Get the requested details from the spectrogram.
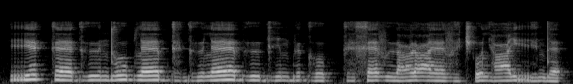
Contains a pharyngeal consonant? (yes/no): yes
